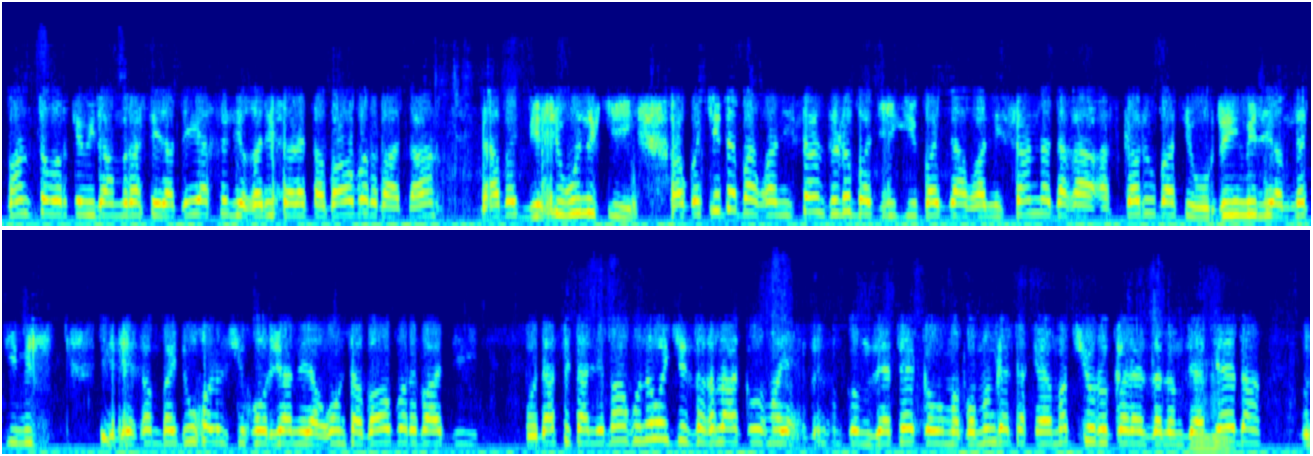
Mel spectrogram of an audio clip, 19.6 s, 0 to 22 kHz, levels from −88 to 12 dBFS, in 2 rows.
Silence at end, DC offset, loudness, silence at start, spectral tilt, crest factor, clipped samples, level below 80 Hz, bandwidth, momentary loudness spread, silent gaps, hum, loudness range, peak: 0 s; under 0.1%; -30 LUFS; 0 s; -6.5 dB/octave; 18 dB; under 0.1%; -58 dBFS; 10.5 kHz; 6 LU; none; none; 1 LU; -12 dBFS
